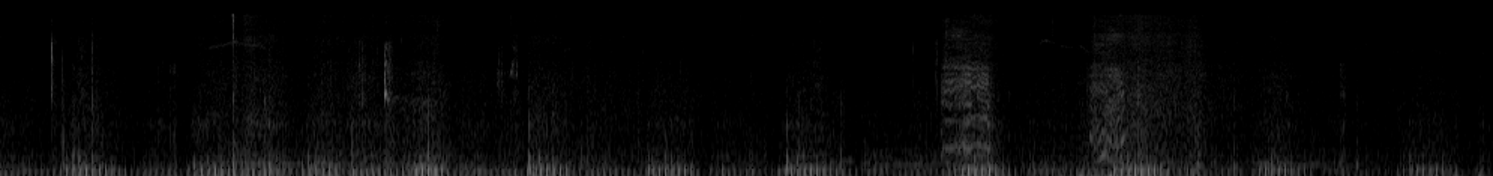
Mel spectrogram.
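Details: Tiny newborn kittens, one hour after birth, hungry: a deep pulsing purr repeating about once a second for ten seconds, with a brief hissy rustle around six and a half seconds.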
